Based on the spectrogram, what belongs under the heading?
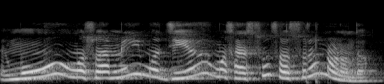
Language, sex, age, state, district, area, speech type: Odia, female, 45-60, Odisha, Puri, urban, spontaneous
